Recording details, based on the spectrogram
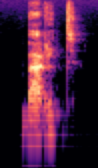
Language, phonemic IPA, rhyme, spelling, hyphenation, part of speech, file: Dutch, /baːˈrit/, -it, bariet, ba‧riet, noun, Nl-bariet.ogg
- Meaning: barite, baryte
